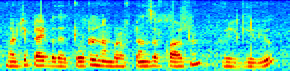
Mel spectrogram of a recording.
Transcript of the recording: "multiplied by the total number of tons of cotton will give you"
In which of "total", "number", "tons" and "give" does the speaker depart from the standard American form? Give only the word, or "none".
tons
